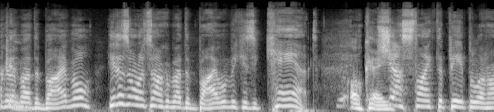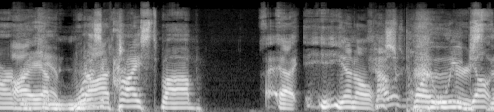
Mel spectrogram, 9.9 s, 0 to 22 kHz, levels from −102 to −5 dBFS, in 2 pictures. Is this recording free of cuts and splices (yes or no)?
no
